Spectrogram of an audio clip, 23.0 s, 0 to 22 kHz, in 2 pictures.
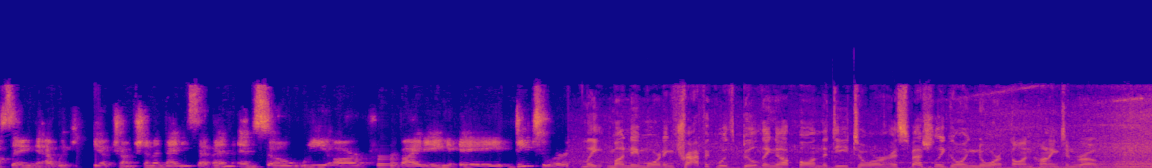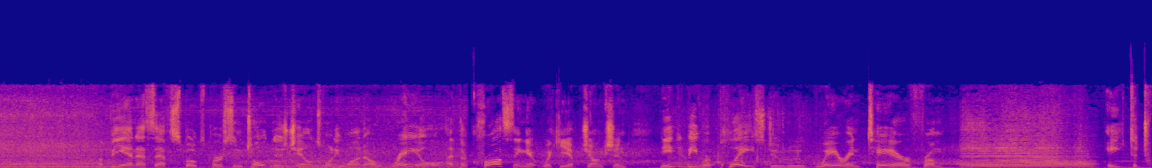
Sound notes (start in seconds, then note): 14.3 truck drives; 22.8 train horn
